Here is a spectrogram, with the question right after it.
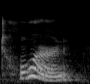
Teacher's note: if we take the word torn with the R controlled of OR, we still hear that long O sound.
